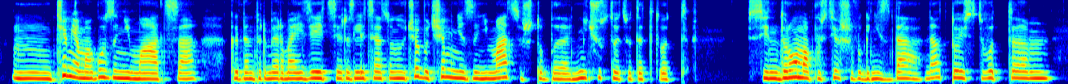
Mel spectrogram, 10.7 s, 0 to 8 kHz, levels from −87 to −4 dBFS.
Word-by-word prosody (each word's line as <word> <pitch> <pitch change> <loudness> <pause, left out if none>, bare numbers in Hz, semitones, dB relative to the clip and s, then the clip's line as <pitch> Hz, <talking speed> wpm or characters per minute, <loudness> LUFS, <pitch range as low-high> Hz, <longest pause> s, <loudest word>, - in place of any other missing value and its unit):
м, 215 -2 +3
чем 320 - +3
я 250 - +3
могу 220 +4 +2
заниматься. 205 -3 +1 0.3
Когда, 220 -2 -2
например, 210 0 -1
мои 210 0 +2
дети 225 +1 +1
разлетятся 220 +1 -1
на 225 - +3
учёбу, 230 +1 -1
чем 265 +6 -1
мне 230 -2 +4
заниматься, 215 +3 +1
чтобы 195 0 -4
не 225 +4 +2
чувствовать 225 -3 -5
вот 200 0 -5
этот 195 0 -9
вот 195 0 -8 0.6
синдром 235 +3 +4
опустевшего 215 -1 -5
гнезда, 200 +1 -2
да. 245 +3 -4
То 250 0 -3
есть 230 0 -3
вот, 230 +1 -4
эм, 225 -1 +1
220 Hz, 165 wpm, -24 LUFS, 205-230 Hz, 0.6 s, мне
